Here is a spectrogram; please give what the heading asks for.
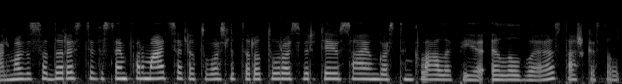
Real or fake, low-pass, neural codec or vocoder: real; 7.2 kHz; none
